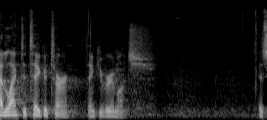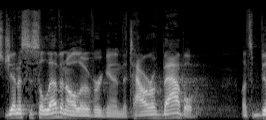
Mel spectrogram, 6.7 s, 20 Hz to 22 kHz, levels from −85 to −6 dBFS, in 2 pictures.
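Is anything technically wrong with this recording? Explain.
No, nothing stood out as technically wrong when listening to this speech recording.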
